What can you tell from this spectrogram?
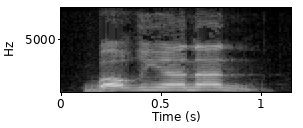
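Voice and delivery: بغيا أن: فتحة الهمزة على النون، بغيَنَ; انقل حركة الهمزة إلى الساكن قبلها; نقل حركة الهمزة. Shown as a demonstration. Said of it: "بينقل حركة الهمزة". (بغيا أن بالنقل)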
